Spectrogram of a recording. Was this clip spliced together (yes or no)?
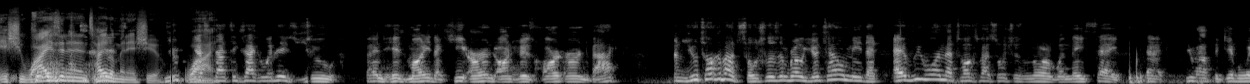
yes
